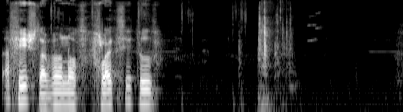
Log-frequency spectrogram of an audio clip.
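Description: A wooden door creaks open.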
